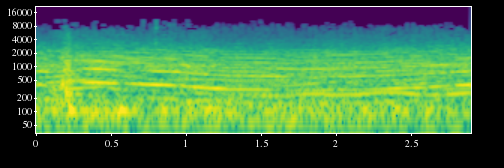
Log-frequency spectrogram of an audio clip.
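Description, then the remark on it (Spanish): Many racing car engines in a racing video game drone and rev together in a loud, continuous roar, their layered whining tones shifting slightly in pitch over a few seconds, with no talking. “Son muchos coches, no pasa nada.”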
